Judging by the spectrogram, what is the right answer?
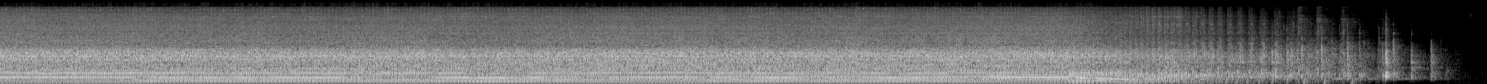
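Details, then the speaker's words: Briggs & Stratton PulsaPrime mower after carburetor diaphragm replacement for surging from a lean mixture: steady high drone without hunting, then winds down; no surging now, but engine speed is too high from an earlier governor spring adjustment and needs turning down. "as you can hear it didn't search so definitely running higher than it should be but that's because my adjustment that I made to compensate for the surging on that spring"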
